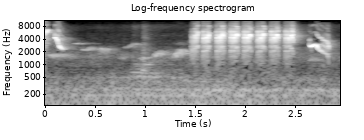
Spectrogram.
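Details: Mini wambie song for training other birds: a few slurred whistles, then a fast buzzy rattle of about eight harsh repeated notes, ending in a sharp downswept squeak.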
